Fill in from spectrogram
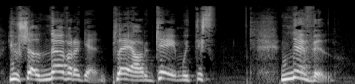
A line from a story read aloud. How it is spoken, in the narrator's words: Radu spat out vituperatively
